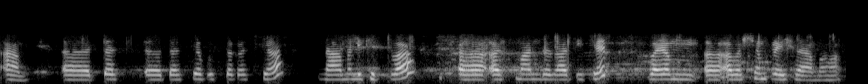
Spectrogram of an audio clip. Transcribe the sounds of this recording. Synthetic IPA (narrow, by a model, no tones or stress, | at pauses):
aːm | t̪ɐs | t̪ɐsjɐpust̪ɐkɐsjɐ | naːmɐlikʰit̪ʋaː | ɐsmaːnd̪ɐzaːt̪it͡ʃʰeːt̪̚ʋɐjɐmɐ̰ʋɐʃjɐmpɾɐjʃɐɾaːmɐɦɐ̆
